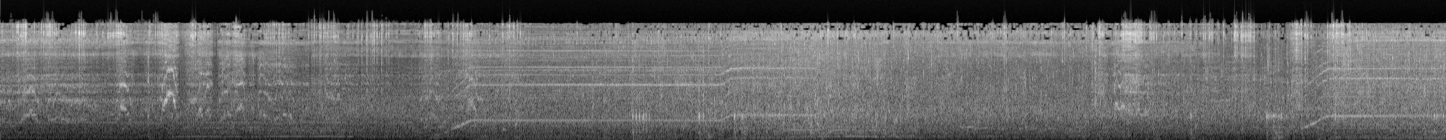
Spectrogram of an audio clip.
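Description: Fishing kayak's motor whining as it spins up about a third of the way in, stepping higher in pitch, easing off, then spinning up again near the end and holding. Water rushes along the hull as the kayak moves.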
